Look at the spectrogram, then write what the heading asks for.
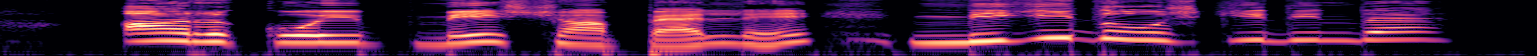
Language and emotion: Dogri, angry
